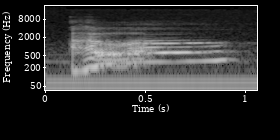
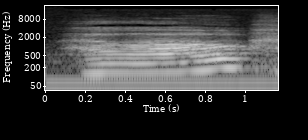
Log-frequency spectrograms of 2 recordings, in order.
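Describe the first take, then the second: First: Squeaky high hello. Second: Said in the usual way. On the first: Retold or imitated. Answering the call.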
